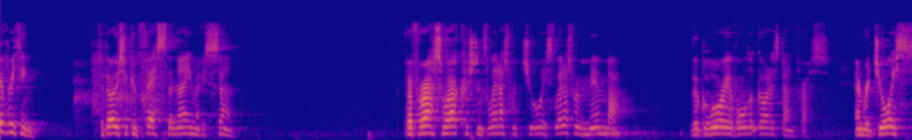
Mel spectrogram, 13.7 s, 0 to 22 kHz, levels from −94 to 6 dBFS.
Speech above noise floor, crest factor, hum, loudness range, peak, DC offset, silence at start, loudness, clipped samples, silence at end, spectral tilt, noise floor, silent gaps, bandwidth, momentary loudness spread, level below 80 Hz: 47 dB; 26 dB; none; 9 LU; -12 dBFS; under 0.1%; 0 s; -36 LUFS; under 0.1%; 0 s; -2.5 dB/octave; -83 dBFS; none; 11.5 kHz; 17 LU; -84 dBFS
